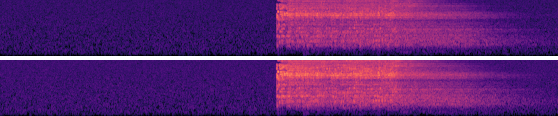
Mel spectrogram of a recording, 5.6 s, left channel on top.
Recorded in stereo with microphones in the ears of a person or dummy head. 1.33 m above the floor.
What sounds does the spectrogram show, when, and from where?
2.8 s a buzzer: 15° right (ahead or behind), 3 m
